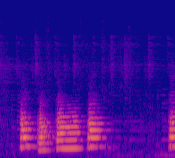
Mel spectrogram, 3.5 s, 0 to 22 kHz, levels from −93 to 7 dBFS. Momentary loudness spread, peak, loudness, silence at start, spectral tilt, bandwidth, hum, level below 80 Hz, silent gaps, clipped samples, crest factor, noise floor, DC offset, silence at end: 6 LU; -20 dBFS; -36 LUFS; 0.4 s; -8.5 dB/octave; 10.5 kHz; none; -74 dBFS; none; under 0.1%; 16 dB; -66 dBFS; under 0.1%; 0 s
